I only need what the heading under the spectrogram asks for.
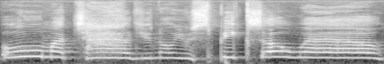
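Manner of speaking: put-on drawn-out Zulu accent, old woman voice. Retelling what was said to them as a child, in a Zulu granny accent. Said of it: "this accent I'm giving you is like from my Zulu granny sides".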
